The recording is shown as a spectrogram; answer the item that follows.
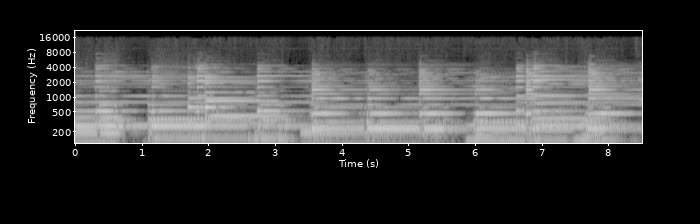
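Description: Grand piano playing alone: a slow run of sustained jazz chords, a new chord struck about every second over low bass notes.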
